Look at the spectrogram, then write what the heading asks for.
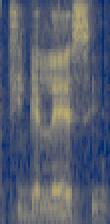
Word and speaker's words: Tchingue: Eu respondo no LinkedIn por Tingelese, nas redes sociais, que é Instagram e TikTok é a Tingelese, do jeito mesmo que se escreve ATCHINGUELSSY.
